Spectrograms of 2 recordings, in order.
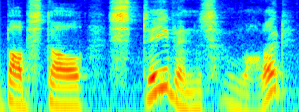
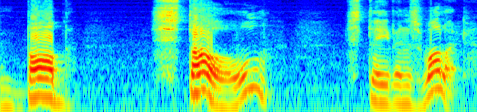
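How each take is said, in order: First: The stress is on Stephen. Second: The stress is not on Stephen. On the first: The point is who the victim was. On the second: Bob committed a theft against someone.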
